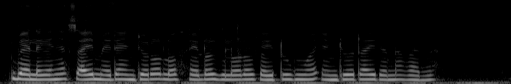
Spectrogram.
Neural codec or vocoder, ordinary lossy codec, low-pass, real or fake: none; none; none; real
